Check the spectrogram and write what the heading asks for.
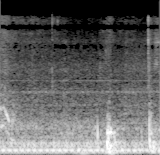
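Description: Handling knocks from a hand-held microphone with a fuzzy windscreen as it is passed between people, two of them about half a second apart in the second half. A steady low hum like an idling engine runs underneath.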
